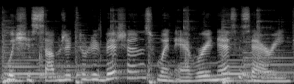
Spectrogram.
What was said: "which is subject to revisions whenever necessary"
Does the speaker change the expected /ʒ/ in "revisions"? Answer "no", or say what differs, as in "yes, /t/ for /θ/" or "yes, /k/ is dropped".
yes, /ʃ/ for /ʒ/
